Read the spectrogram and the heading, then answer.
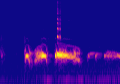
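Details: Spotted dove song in the Thai contest styles called khat and nun: one low, mellow cooing phrase of three rolling coos, followed by two softer, drawn-out coos trailing off. No other sounds.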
